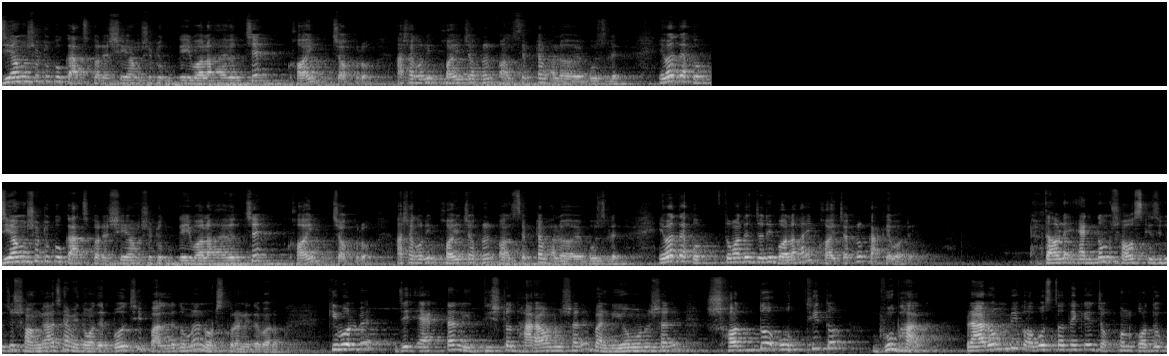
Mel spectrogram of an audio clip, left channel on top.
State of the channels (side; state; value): left; drops out; at 7.1 s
